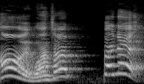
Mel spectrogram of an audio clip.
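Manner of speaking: very high, nasal, grating put-on voice. Retelling what a character said when she came in: terrible impersonation of a grating voice.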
